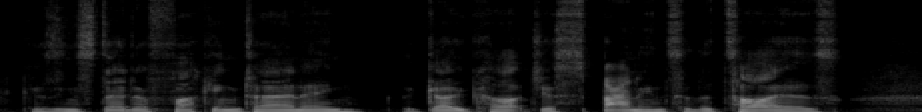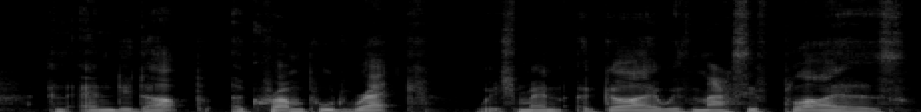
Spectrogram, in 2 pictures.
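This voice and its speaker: A man's voice: medium pitch, fairly bright tone, no echo. A man reciting his own rhyming life story in a theatrical, blunt, sweary storytelling manner. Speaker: author reading own book. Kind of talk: recited rhyming autobiographical verse.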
